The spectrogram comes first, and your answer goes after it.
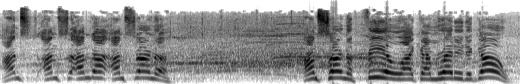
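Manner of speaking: building into a loud, high, excited shout; getting fired up. Acted. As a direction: let the energy take over until you're yelling. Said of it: "I'm starting to get kinda fired up".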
